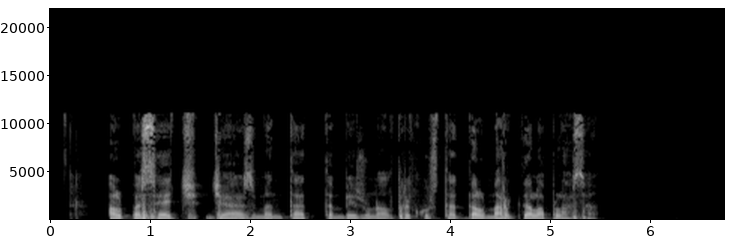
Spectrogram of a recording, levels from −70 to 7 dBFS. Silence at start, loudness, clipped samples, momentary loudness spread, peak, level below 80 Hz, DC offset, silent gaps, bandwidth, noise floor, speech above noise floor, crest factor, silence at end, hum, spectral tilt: 0.6 s; -23 LUFS; under 0.1%; 11 LU; -2 dBFS; -54 dBFS; under 0.1%; none; 11.5 kHz; -79 dBFS; 56 dB; 22 dB; 1.3 s; none; -4 dB/octave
